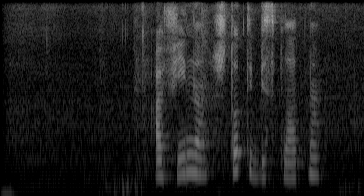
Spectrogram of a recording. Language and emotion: Russian, neutral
